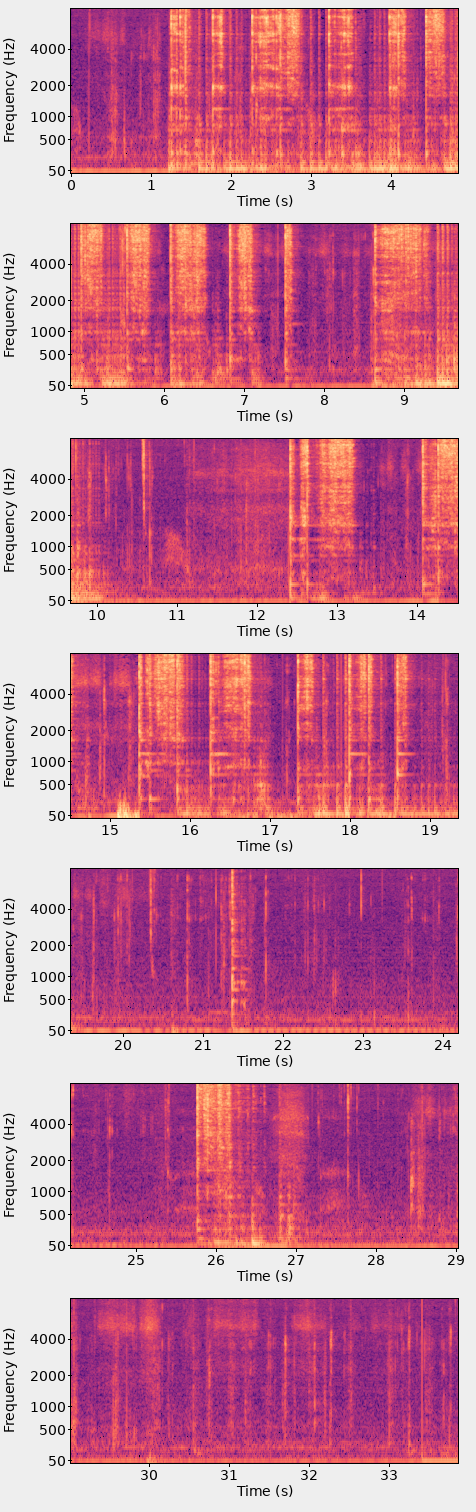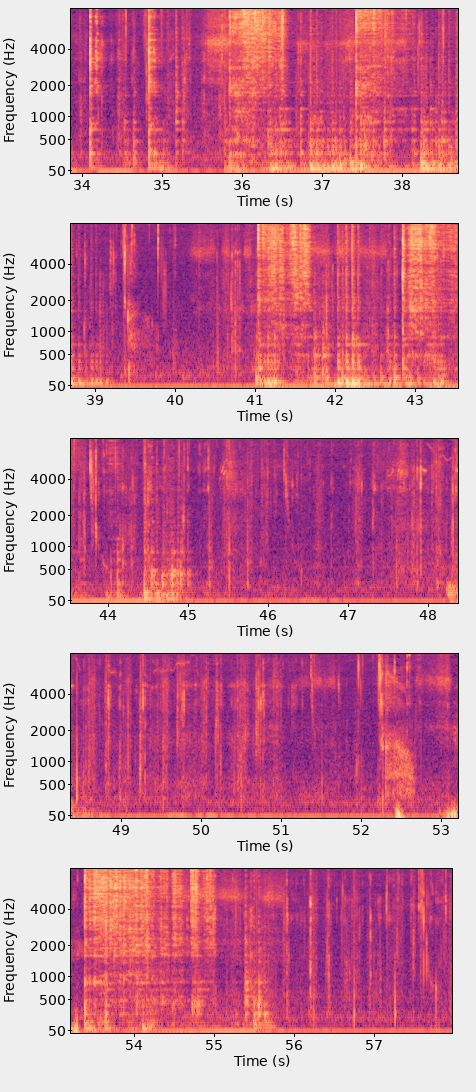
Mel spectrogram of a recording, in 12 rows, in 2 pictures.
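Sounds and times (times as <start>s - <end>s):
fork scraping on metal tray: 1.2s - 7.8s, 8.6s - 10.2s, 12.4s - 14.8s, 15.4s - 19.5s, 25.8s - 27.2s, 34.1s - 39.1s, 40.9s - 45.1s, 53.4s - 55.8s
chewing: 7.2s - 8.6s, 10.3s - 12.4s, 19.0s - 25.7s, 27.1s - 37.5s, 39.2s - 41.8s, 42.4s - 52.9s, 55.0s - 57.9s.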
